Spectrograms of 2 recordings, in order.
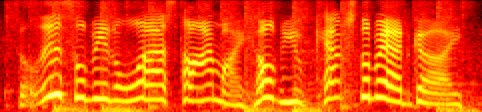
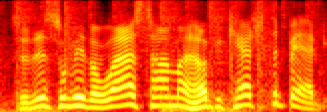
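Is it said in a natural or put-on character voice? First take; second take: put-on; natural. First: It is said in a put-on character voice. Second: It is said in the speaker's normal voice.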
